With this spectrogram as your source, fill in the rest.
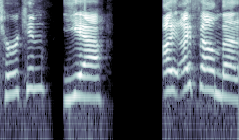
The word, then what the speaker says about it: Hurricane: I had mentioned oh yeah FNAF is in Hurricane Utah and she was like actually it's pronounced hurricane and I'm like excuse me why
